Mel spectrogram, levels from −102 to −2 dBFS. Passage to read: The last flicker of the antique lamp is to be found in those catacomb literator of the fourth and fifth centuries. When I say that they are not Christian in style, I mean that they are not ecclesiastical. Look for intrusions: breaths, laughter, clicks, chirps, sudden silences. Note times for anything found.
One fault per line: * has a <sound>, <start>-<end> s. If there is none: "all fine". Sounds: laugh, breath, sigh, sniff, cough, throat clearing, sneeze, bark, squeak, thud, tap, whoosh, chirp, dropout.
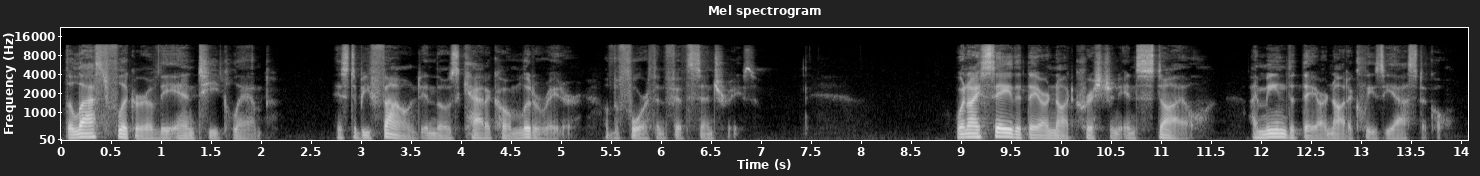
all fine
